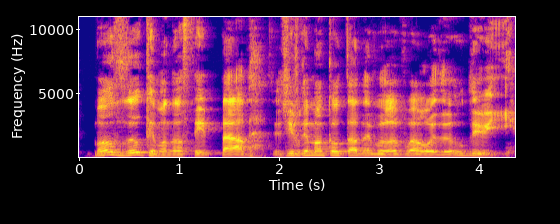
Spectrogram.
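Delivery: campy, creepy character voice. Demonstrating his voice for Kaidan greeting Commander Shepard, in a campy, creepy Kaidan voice. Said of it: "un mix entre un... entre un- une grande folle et un pervers".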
